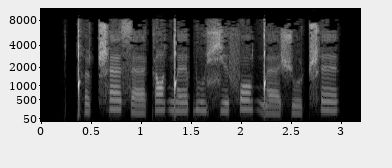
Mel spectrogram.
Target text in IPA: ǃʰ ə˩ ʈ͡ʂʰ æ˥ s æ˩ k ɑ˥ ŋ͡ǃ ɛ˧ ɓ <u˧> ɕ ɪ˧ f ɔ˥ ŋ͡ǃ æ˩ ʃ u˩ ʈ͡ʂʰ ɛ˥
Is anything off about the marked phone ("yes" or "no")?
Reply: no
